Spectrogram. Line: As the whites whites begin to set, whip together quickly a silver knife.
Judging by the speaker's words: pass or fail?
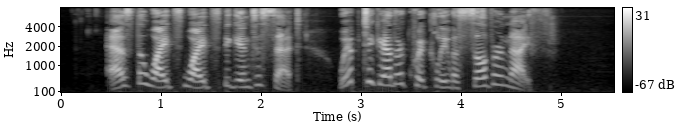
pass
